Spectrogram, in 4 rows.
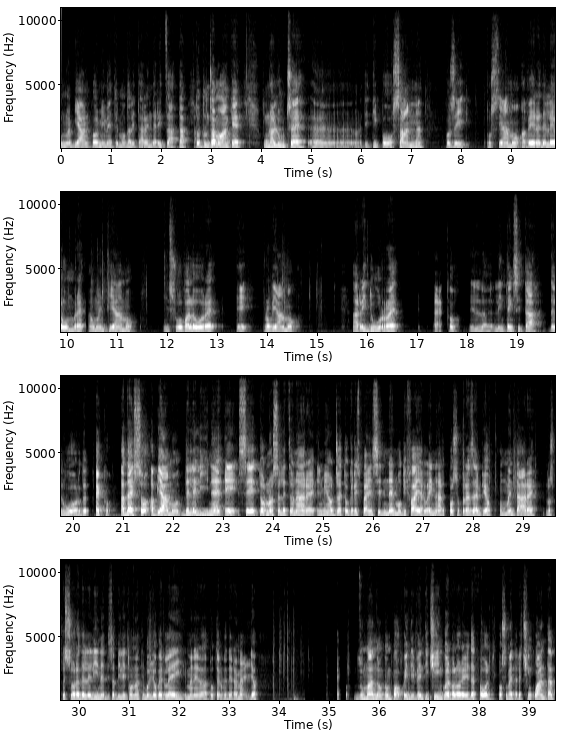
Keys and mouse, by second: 2.6 shift+a, 7.8 g, 9.8 r, 10.3 click, 12.0 click, 25.7 click, 27.8-28.8 drag, 31.0 click, 35.9 click, 37.5 click.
